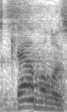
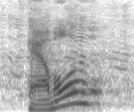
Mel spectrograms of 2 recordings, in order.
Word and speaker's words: Kamala: As Kamala said, Kamala? – I thought it was Kamala.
